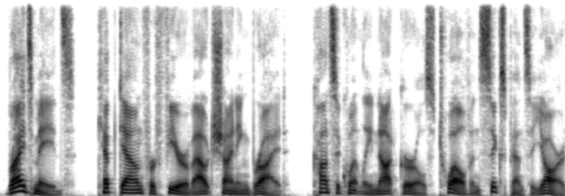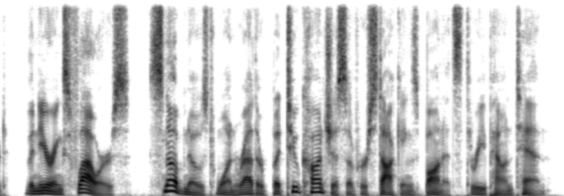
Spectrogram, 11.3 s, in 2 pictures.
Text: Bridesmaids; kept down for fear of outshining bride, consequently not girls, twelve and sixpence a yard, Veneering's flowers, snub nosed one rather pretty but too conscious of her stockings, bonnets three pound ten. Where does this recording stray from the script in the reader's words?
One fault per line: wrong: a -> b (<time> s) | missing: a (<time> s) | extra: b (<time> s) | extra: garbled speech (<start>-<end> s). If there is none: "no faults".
missing: pretty (8.3 s)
